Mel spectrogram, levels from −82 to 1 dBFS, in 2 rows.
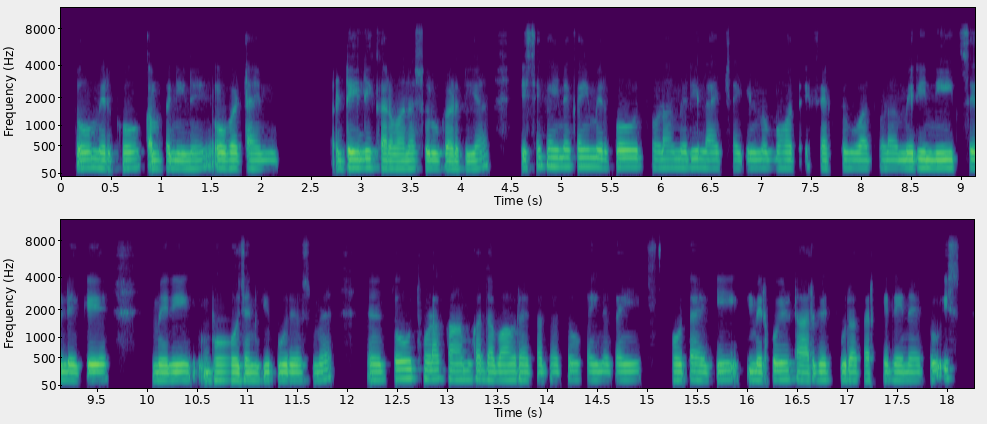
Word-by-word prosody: तो 125 - +3
मेरे 120 -2 +1
को 120 +2 -1
कंपनी 120 -1 +1
ने 115 +2 -1 0.2
ओवरटाइम 120 0 +1 0.6
अ, - - 0
डेली 125 +2 +4
करवाना 115 -2 +1
शुरू 120 0 +1
कर 110 -1 +3
दिया। 115 +4 -2 0.4
इससे 130 +3 -3
कहीं 140 -1 +1
न 140 0 +1
कहीं 140 0 0
मेरे 135 -2 +1
को 135 +1 +3
थोड़ा 125 0 -3
मेरी 125 0 -1
लाइफ 120 -1 -3
साइकिल 120 0 -3
में 125 0 -2
बहुत 120 -1 -2
इफ़ेक्ट 120 -2 -5
हुआ, 120 -1 0
थोड़ा 120 0 -4
मेरी 125 +1 +3
नींद 120 0 +4
से 125 - +3
लेके 120 0 +4 0.5
मेरी 120 +1 +4 0.3
भोजन 120 -1 +3
की 120 - +1
पूरे 120 0 +3
उसमें। 120 +3 -2
अ, - - -10 0.6
तो 140 +1 +4
थोड़ा 135 0 +2
काम 130 0 0
का 130 - -1
दबाव 125 0 +1
रहता 120 -1 -1
था, 120 +1 -4
तो 125 +2 -4
कहीं 125 -1 -2
न 125 0 -1
कहीं 125 +1 0 0.3
होता 125 +1 +1
है 120 -2 +1
कि 125 +3 -2
मेरे 120 -1 +2
को 130 - +3
ये 130 - +3
टारगेट 120 +1 +1
पूरा 120 -1 +2
करके 120 +1 -3
देना 120 -1 0
है। 120 - -1
तो 130 - 0
इस 145 - -13
120 Hz, 200 wpm, -28 LUFS, 120-125 Hz, 0.6 s, डेली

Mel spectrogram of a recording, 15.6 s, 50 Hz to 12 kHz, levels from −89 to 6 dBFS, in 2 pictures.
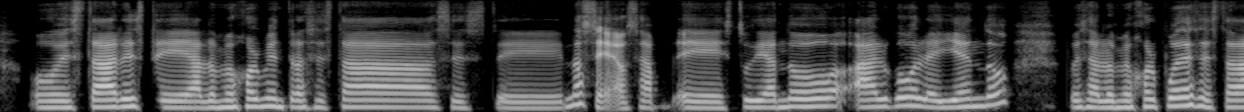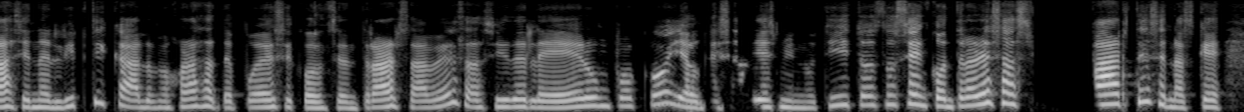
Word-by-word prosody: O 195 0 -2
estar, 210 +3 +4
este, 195 -4 0
a 190 - +3
lo 195 - 0
mejor 205 +3 +1
mientras 210 -3 -1
estás 205 0 +1
este, 180 -1 -7
no 280 +5 +1
sé, 190 - +3
o 170 - -1
sea, 190 -1 -4
estudiando 200 +5 0
algo, 225 +4 +2
leyendo, 225 - 0 0.3
pues, 200 +1 -5
a 200 - +2
lo 195 0 +1
mejor 215 +3 0
puedes 245 +3 +2
estar 205 -1 0
haciendo 205 -1 +2
elíptica, 235 - -3
a - - -1
lo 195 - -6
mejor 190 +3 -5
hasta 240 0 -1
te 190 0 -8
puedes 205 +3 -3
y 205 - -6
concentrar, 185 +3 0
¿sabes? 210 - -4
así 210 +1 -3
de 215 0 0
leer 200 +3 +1
un 245 -1 -1
poco, 240 +6 -2
y 260 -8 -1
aunque 190 -1 -3
sea - - -18
10 215 0 -1
minutitos, 250 +8 -5
no 285 - -5
sé. 300 +2 +2
Encontrar 245 +1 +1
esas 315 -2 +1 0.3
partes 295 +5 +6
en 280 - -1
las 190 -2 -3
que 205 -2 -2
210 Hz, 195 wpm, -21 LUFS, 195-235 Hz, 0.3 s, partes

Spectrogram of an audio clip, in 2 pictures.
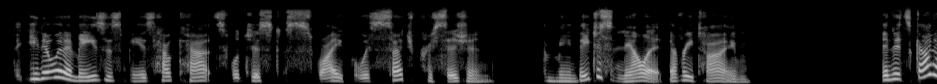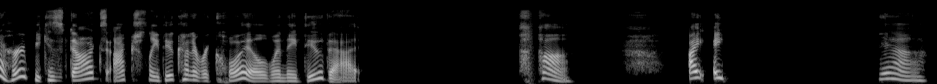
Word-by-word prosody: Y - - -14
you 255 0 0
know 285 +3 +3
what 320 -1 +6
amazes 185 -3 +1
me 150 0 -8
is 155 - -4
how 180 0 -1
cats 170 +2 -2
will 160 - -5
just - - -3
swipe 160 -5 -1
with 150 +1 -5
such 210 +3 0
precision. 150 0 -2 0.5
I - - -14
mean, 150 -2 -6
they 200 +6 +1
just 320 - +1
nail 150 +5 +3
it - - +2
every 185 +1 0
time. 125 -7 -1 1.3
And 210 +3 +3
it's 250 - +1
gotta 385 +4 +5
hurt 360 -2 +3
because 190 -4 -2
dogs 235 +10 +3
actually 205 -2 -1
do 205 +5 0
kinda 220 -2 +1
recoil 145 -3 +1
when 155 +1 -2
they 155 0 -1
do 205 - 0
that. - - 0 1.8
Huh. - - +2 1.2
I 290 +3 +7
I 290 +1 +4 1.5
Yeah. 205 -9 -2
185 Hz, 130 wpm, -24 LUFS, 155-245 Hz, 1.8 s, I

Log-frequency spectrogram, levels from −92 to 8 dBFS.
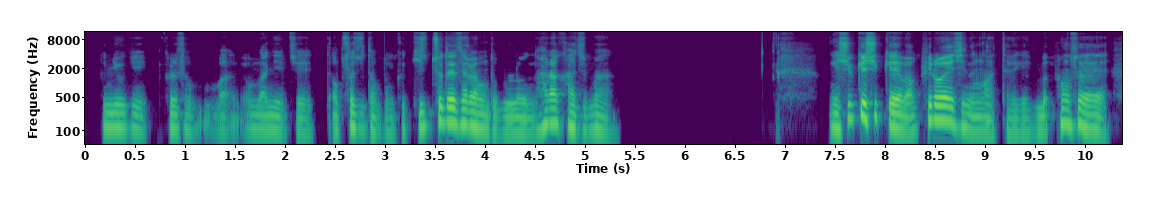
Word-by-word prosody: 근육이 115 -4 -3 0.2
그래서 110 -3 -6
많 - - -12 0.2
많이 105 -1 -3
이제 90 -2 -10 0.2
없어지다 105 0 -4
보니까 90 0 -13
기초 120 +6 -1
대사량도 130 -9 +4
물론 95 -1 -3
하락하지만 110 -7 -2 2.2
이게 115 -1 0
쉽게 180 - +5
쉽게 180 - +5
막 95 +1 -1
피로해지는 150 - +5
것 95 - -3
같아요. 90 +1 -9
이게 90 +1 -9
뭐 100 0 -4
평소에 125 - +1
110 Hz, 305 characters per minute, -23 LUFS, 95-125 Hz, 2.2 s, 쉽게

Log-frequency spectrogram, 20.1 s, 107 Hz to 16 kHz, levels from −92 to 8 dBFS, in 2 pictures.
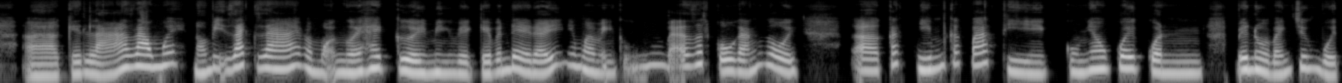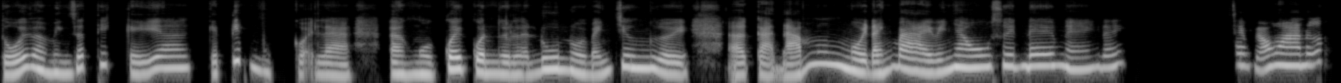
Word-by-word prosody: à, 165 0 -2
cái 190 - -1
lá 195 +7 +1
dong 295 -1 +7
ấy 335 +2 -1
nó 195 -1 0
bị 245 +1 -3
rách 295 +2 +3
ra 260 -2 +4
ấy, 305 +3 0
và 255 - -1
mọi 205 -3 -3
người 205 0 +2
hay 260 +4 +2
cười 210 -4 +4
mình 195 0 -1
về 190 -1 -2
cái 190 +1 -2
vấn 215 +3 -1
đề 240 -5 +3
đấy, 205 +9 +1
nhưng 310 -2 -4
mà 230 -4 +1
mình 195 -1 -5
cũng 295 +7 -8
đã - - -2
rất 340 +3 -2
cố 220 +1 +3
gắng 215 0 0
rồi. 245 -9 +1 0.4
À, 225 0 +2
các 330 +1 -3
nhím, 245 +2 +2
các 335 +2 -8
bác 330 +3 +2
thì 200 -5 -3
cùng 210 -1 -2
nhau 250 +3 +3
quây 260 +1 +3
quần 195 -3 0 0.3
bên 245 0 +5
nồi 230 -4 +3
bánh 185 +3 -1
chưng 260 0 -2
buổi 175 -3 -1
tối. 185 +9 0
Và 260 -4 +2
mình 200 -2 -2
rất 265 +7 -3
thích 325 -1 -7
cái, 190 +4 -3
a, 265 +1 0 0.2
cái 190 - -6
tip, 415 - 0 0.4
gọi 190 0 -10
là, 175 -2 -3 0.3
à, 190 -1 0
ngồi 185 0 -1
quây 250 0 +6
quần 210 -6 +1
rồi 185 -1 -1
là 180 0 -3
đun 245 +6 +2
nồi 205 -5 0
bánh 180 +4 -4
chưng, 265 0 +2
rồi, 185 -5 0 0.3
à, 180 - -3
cả 175 -2 -3
đám 180 - -1 0.2
ngồi 220 -4 +4
đánh 200 +7 0
bài 230 -6 +3
với 210 - -1
nhau 275 +2 +3
xuyên 295 -2 -1
đêm 305 +1 +1
này, 250 -3 -1
đấy, 295 +5 -6 0.8
xem 315 -1 -5
pháo 240 +3 -1
hoa 310 0 +4
nữa. 315 +4 -3
230 Hz, 245 wpm, -22 LUFS, 195-275 Hz, 0.8 s, dong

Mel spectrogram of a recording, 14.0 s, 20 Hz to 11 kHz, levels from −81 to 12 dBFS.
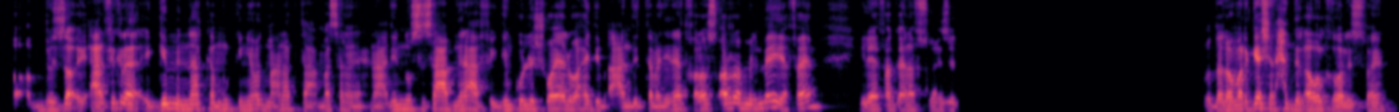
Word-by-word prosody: آه - - -8
بالضبط، 110 0 +1 0.2
على 105 - +5
فكرة 150 +1 +3
الgame 100 +7 -6
منها 135 -1 0
كان 110 -7 -5
ممكن 125 -1 -7
يقعُد 130 0 -4
معانا 105 +6 -5
بتاع، 100 -7 -8
مثلًا 110 -2 -4
إحنا 95 0 -10
قاعدين 115 +7 -3
نُص 125 -2 +3
ساعة 125 +3 +5
بنلعب 125 +2 0
في 100 - -9
الgame 120 +2 -4
كلّ 125 0 -2
شوية، 130 +1 +2
الواحد 125 0 -1
يبقى 100 - -3
عند 100 +1 -3
التمانينات 105 +6 -3
خلاص 135 0 0
قرب 150 0 +3
من 140 - 0
ال100 170 +7 +1
فاهم، 195 +1 0 0.4
يلاقي 125 - +1
فجأة 125 -3 -3
نفسه 115 -2 -3
نزِل. 110 0 -9 2.5
وده 110 - -3
لو 120 +1 +3
ما 125 - +3
رجَعش 145 +5 +6
لحد 125 -4 +2
الأول 120 0 +1
خالص، 100 -1 -1
فاهم. 110 +2 -6
120 Hz, 180 wpm, -24 LUFS, 105-130 Hz, 2.5 s, رجَعش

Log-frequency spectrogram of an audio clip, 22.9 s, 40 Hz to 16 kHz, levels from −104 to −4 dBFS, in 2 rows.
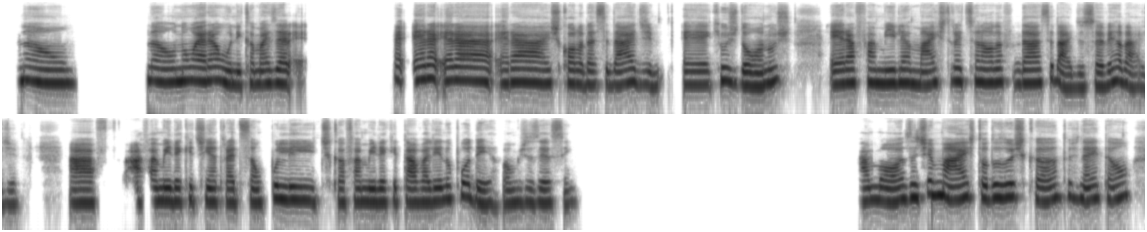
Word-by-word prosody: Não, 215 -3 0 0.7
não, 230 -2 0
não 240 +1 +1
era 240 +1 +4
a - - 0
única 205 -3 -1
mas 200 +1 0
é, 205 -1 0 1.0
era 260 +3 +4
era 245 -2 +4
era 220 +1 +3
a 210 - -1
escola 210 -2 -1
da 195 0 -2
cidade, 200 0 -1 0.3
é 195 0 -2
que 230 +5 -4
os 230 -3 -1
donos 200 +5 0 0.4
era 205 +2 +3
a - - -1
família 215 0 0
mais 205 +2 0
tradicional 230 -2 -1
da 225 - +1
fa 225 -3 -15
da 215 +1 +2
cidade, 220 -9 -1
isso 175 +3 -6
é 180 - +2
verdade. 175 -6 -2 0.5
A 175 0 +3
fa 170 - -4
família 190 -2 +1
que 200 +2 -5
tinha 190 -1 -1
tradição 180 -1 -3
política, 200 -3 -1
a - - -4
família 185 0 0
que 190 - -6
estava 180 -1 +1
ali 185 +1 +1
no 210 +1 -2
poder, 185 -9 -1
vamos 175 +1 -4
dizer 180 -1 -3
assim. 175 0 -10 2.8
Famosa 195 +3 +1
demais, 235 -3 +4
todos 225 0 +1
os 240 0 +1
cantos, 220 +4 -3
né, 195 -2 +1
então, 220 +3 -3
210 Hz, 145 wpm, -24 LUFS, 185-225 Hz, 2.8 s, era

